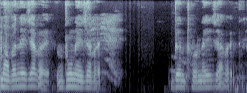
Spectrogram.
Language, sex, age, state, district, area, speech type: Bodo, female, 45-60, Assam, Kokrajhar, rural, spontaneous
